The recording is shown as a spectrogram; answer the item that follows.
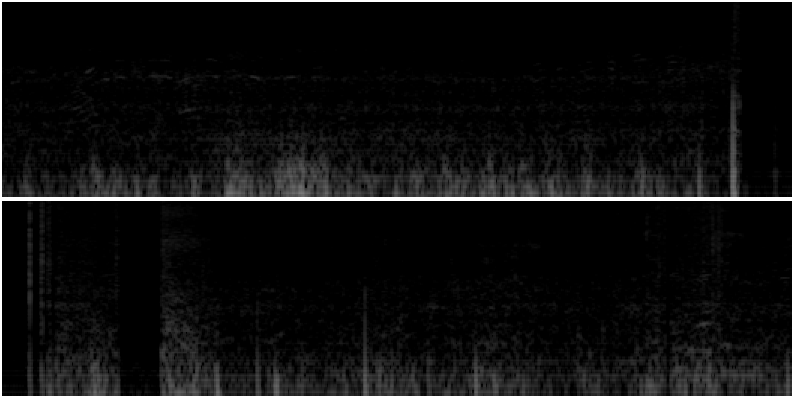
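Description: Near silence: faint background hiss from the broadcast feed, cutting out completely twice for a fraction of a second about halfway through.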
